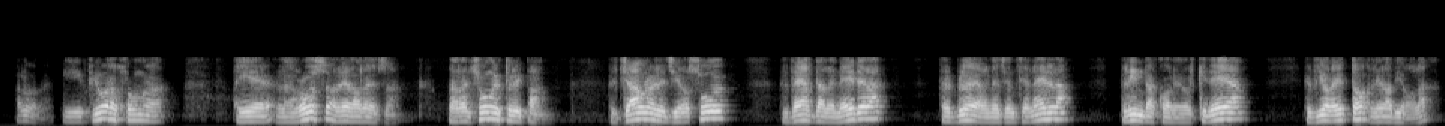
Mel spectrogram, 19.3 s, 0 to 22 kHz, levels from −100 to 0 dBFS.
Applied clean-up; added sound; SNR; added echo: none; none; none; none.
